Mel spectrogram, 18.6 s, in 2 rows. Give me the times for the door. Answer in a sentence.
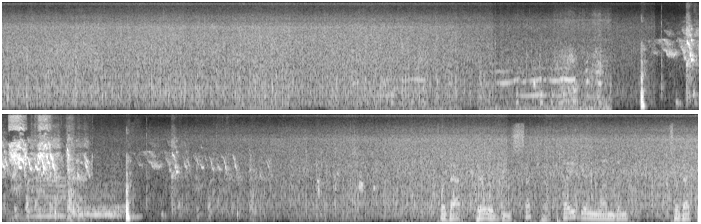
You can't hear the door here.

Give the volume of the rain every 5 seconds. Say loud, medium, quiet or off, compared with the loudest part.
loud, medium, medium, loud.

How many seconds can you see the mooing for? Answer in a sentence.
You can hear the mooing for 2 seconds altogether.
